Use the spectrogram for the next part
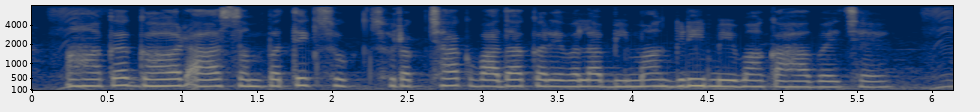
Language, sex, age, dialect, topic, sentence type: Maithili, female, 18-24, Eastern / Thethi, banking, statement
